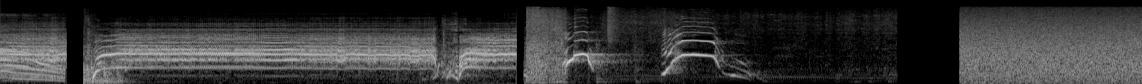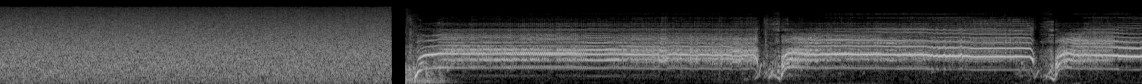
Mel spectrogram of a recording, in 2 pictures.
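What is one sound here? A loud, shrill cartoon scream blares from a laptop game, breaking off and starting again.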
